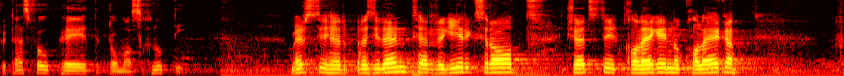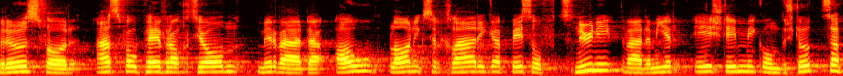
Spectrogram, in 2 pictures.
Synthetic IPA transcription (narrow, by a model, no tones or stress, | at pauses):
fytɛsfɔʊpʰeːd̥̪ətɔmɑsknutːi | mʔɛɾsiɦɛrpɾɛsidɛnthɛrːɛɡiəɾɪksrɑːtkʃɛt͡stikʰɔleːɡɪnəʊnkʰɔleːɡə | fʏɾøːsfɔɾɛsfɔʊpʰeːfɾɑkt͡sjoːnmɪːɾvæːɾdəʔɑwplɑːnɪksɛɾkʰlæːɾiɡəb̥ɪsʊft͡snyːnivæːɾdəmiːəɾeːʃtɪmːiɡʊnd̪əʃtɵt͡sə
